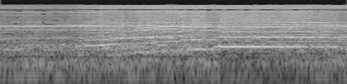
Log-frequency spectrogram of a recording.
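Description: Carnival street-band music for a frevo parade: long held high notes and some gliding notes over a steady low bass.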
